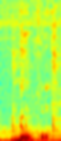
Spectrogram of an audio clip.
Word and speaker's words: noble: We cross out the E. Our O gets a macron. Noble. That's because we have that open, when it's two syllables, we have that open O, so it gets the macron. It says its name.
